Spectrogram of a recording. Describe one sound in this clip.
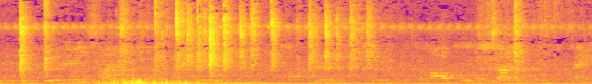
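Flower stems and leaves rustle as they are handled.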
